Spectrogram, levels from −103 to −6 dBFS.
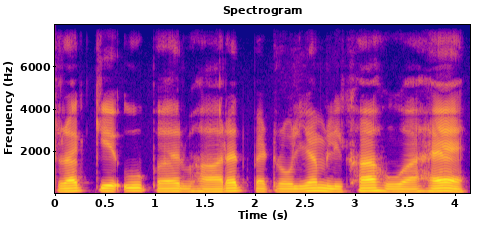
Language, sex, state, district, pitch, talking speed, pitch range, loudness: Hindi, male, Jharkhand, Ranchi, 120 Hz, 115 wpm, 115-130 Hz, -16 LUFS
